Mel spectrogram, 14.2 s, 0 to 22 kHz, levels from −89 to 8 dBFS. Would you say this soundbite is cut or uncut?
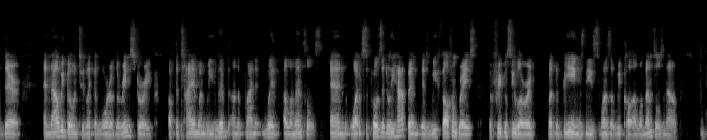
cut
